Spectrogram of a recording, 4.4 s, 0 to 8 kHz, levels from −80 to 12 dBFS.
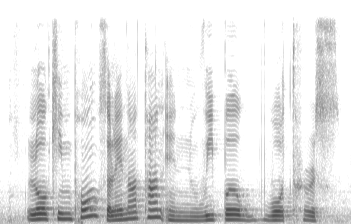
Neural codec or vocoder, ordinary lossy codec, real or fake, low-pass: none; none; real; 7.2 kHz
